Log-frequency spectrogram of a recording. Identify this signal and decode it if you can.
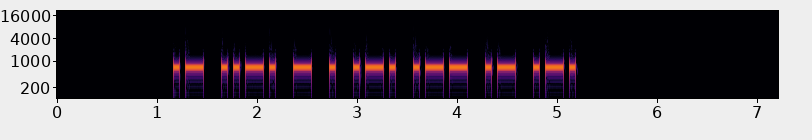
Morse code, heard as a keyed tone, about 20 wpm, 700 Hz. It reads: AFTERWAR
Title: Build A Word - 4 Letters At A Time - 10-Letter Words - 20wpm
